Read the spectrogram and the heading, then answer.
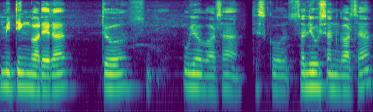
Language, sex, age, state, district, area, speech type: Nepali, male, 18-30, West Bengal, Kalimpong, rural, spontaneous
